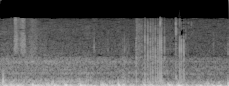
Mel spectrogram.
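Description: Low, uneven rumble of background noise with a few faint clicks.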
